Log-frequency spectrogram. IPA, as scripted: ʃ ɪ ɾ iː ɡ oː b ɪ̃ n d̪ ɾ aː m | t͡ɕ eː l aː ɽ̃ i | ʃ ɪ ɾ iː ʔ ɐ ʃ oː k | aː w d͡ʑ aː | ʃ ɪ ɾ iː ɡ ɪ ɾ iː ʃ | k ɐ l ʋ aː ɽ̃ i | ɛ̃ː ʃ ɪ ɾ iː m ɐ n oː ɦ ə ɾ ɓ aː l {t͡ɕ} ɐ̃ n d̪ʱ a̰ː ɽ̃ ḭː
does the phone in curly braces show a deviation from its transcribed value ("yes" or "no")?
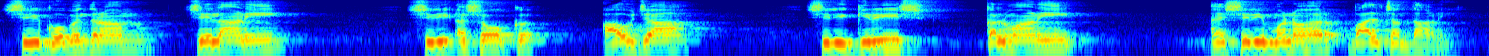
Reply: no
